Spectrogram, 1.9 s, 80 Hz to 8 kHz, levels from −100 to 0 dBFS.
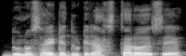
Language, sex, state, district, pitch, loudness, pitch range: Bengali, male, Assam, Hailakandi, 155 Hz, -15 LUFS, 150-165 Hz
